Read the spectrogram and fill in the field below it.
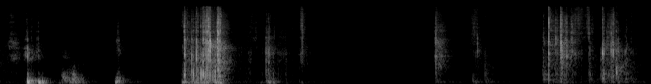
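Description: Quick bursts of tarot cards being shuffled and riffled, several short rustling runs separated by brief pauses, close by with no talking.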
